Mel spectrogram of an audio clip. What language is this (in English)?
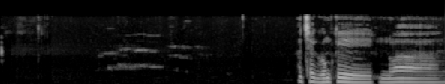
Santali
